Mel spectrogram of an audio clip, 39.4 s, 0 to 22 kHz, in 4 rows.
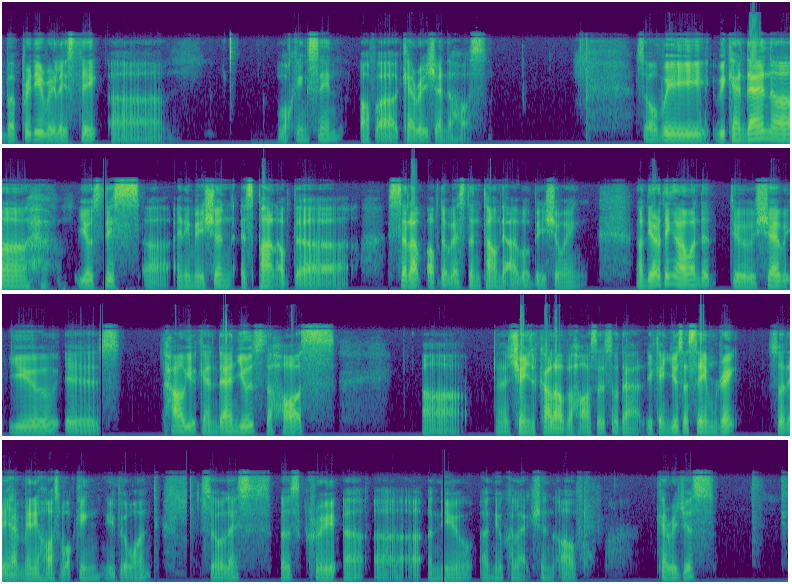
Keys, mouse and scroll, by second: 1.3-5.8 middle drag, 6.0-6.8 middle drag, 15.4-22.3 middle drag, 23.2 click, 24.7 click, 33.1-37.4 drag.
